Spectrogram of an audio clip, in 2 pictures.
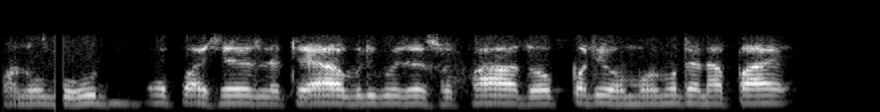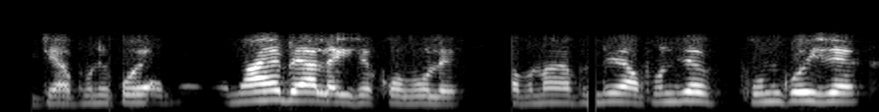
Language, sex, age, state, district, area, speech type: Assamese, male, 60+, Assam, Dibrugarh, rural, conversation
